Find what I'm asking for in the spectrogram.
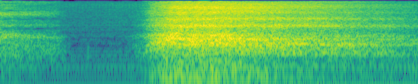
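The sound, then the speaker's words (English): A single deep breath, quiet at first, then a loud, breathy rush that swells quickly and fades gradually over about a second and a half. “I want you, while you're sitting there just now, to take a nice deep breath.”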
